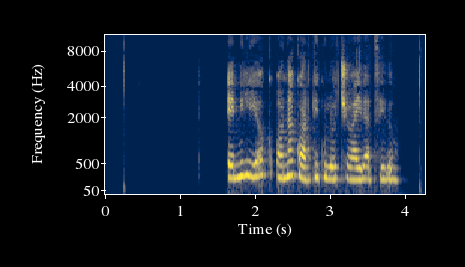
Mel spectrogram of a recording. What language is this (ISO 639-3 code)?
eus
